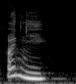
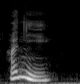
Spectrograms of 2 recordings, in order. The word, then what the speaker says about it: они: Они. Они. Be sure to de-emphasize the first syllable and put your tongue high, combining the N with a Y sound to make it soft. Not они, but джо танг липс.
